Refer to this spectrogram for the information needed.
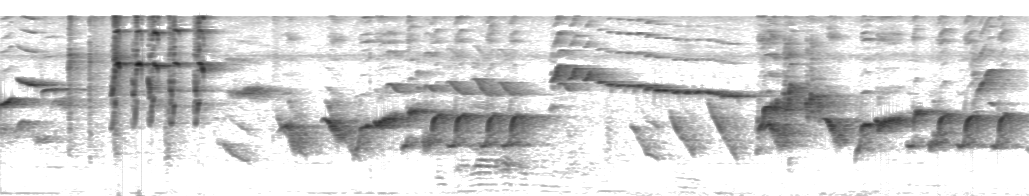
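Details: Active larwo, or common iora, song. Rapid high ticking notes lead into rolling repeated whistles, then long downward-sliding whistles and warbled phrases. Faint low background hum.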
